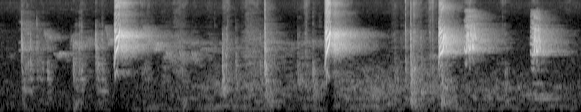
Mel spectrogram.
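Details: Female ultramarine grosbeak call to provoke a male: loud, ringing chips roughly one to two seconds apart, a close pair near the end, over faint background rustle.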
